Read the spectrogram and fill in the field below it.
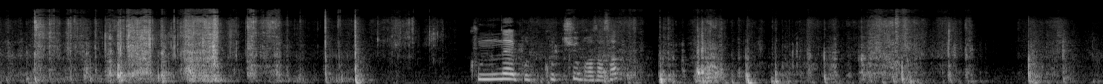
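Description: Cardboard rustles and scrapes as a box is handled close by.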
